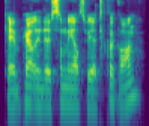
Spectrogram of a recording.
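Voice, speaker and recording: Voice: medium pitch, steady tone, racing, slight background noise. A let's play host giving casual, chatty gameplay commentary and reading game text aloud, reacting as they go. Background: video game music.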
